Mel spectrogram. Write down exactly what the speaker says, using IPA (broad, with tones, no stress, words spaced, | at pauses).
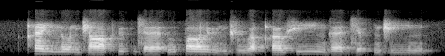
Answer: qʰiː˥˧no˥˧nd͡ʒɑː˧ pʰʉ˥pd͡zɜː˩˧ ʔu˥pɔː˥lʉ˧˩ nd͡ʒuː˧˩ qʰuː˧ʃiː˥ŋɡɜ˩˧d͡zø˧p nd͡ʒiː˥˧n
